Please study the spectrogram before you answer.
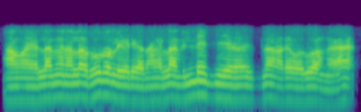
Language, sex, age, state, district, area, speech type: Tamil, male, 60+, Tamil Nadu, Sivaganga, urban, conversation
